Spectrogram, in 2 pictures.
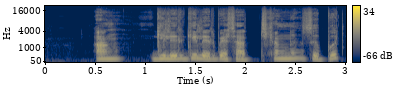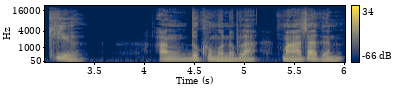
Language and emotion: Bodo, fearful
